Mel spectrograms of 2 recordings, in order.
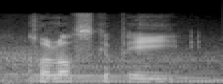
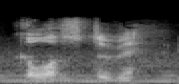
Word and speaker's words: colostomy: And, it looks like Ray Coxler has donated £50 to Coloscopy UK. I've said it wrong again, haven't I? Colostomy. That's it, colostomy, sorry.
